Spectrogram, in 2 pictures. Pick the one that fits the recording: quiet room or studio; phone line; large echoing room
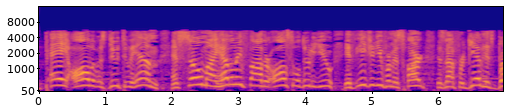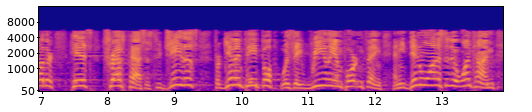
large echoing room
